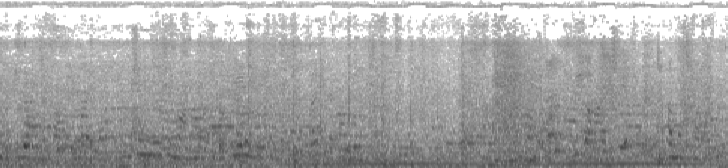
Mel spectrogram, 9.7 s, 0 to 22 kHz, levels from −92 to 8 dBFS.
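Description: A recording of sounds, degraded throughout by generation loss: the whole clip has a swirling, hollow, smeared texture, with transients blurred and spectral gaps that seem to pile up rather than sit still. That excess is what separates it from a single low-bitrate encode, which would sound thin but steadier. The character fits MP3 at around 64 kbit/s, most likely re-encoded several times over, each pass adding fresh quantisation noise on a shifted frame grid.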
